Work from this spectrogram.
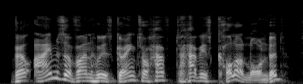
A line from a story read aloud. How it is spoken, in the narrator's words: snapped Otto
